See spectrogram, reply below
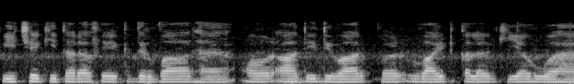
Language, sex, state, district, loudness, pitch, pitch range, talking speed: Hindi, male, Uttar Pradesh, Shamli, -17 LUFS, 130 Hz, 125-130 Hz, 165 wpm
